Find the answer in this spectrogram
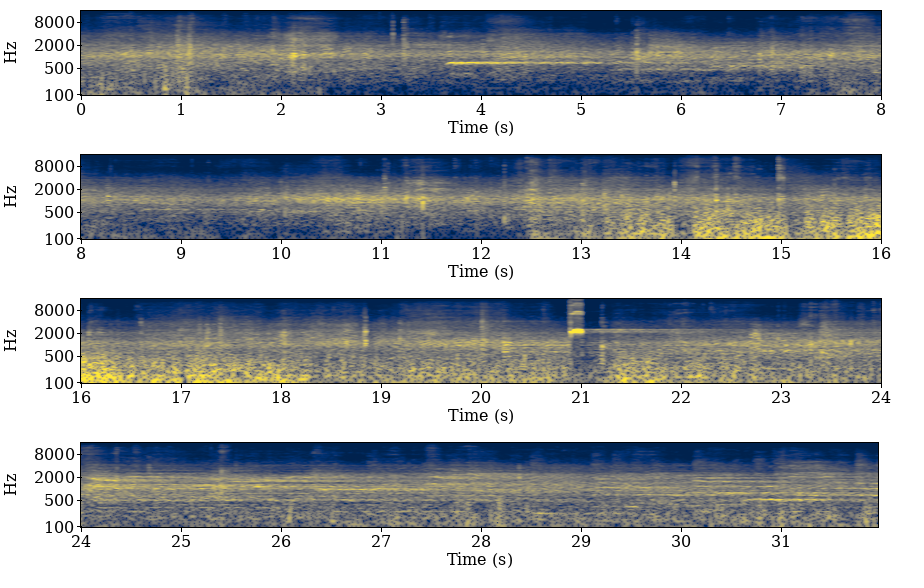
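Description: Ice hockey play heard from the referee's helmet: steady scraping of skates on the ice with stick and puck sounds, then, about two-thirds of the way in, one short, very loud blast of the referee's whistle stopping play, followed by players' voices.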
